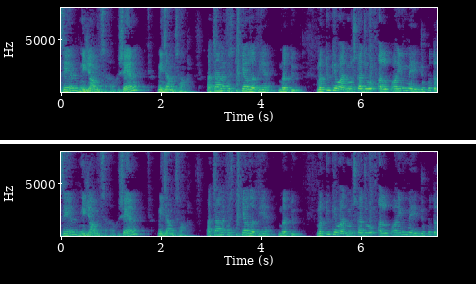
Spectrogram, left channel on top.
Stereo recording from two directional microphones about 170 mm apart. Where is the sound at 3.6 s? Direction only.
5° left (ahead or behind).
